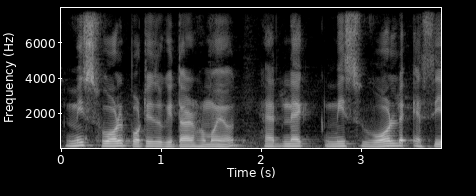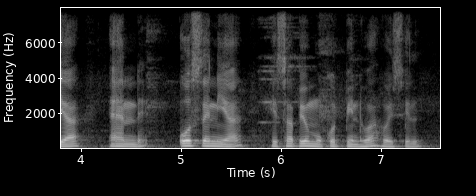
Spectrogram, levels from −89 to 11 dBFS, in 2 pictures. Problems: background sounds at intervals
